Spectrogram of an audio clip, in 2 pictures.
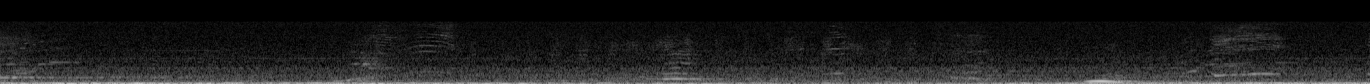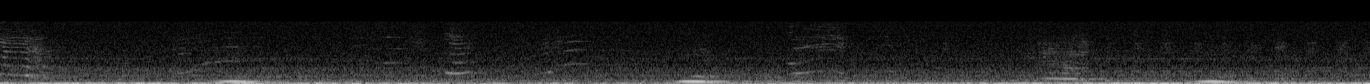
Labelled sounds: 0.4	0.7	humpback whale, 0.90 to 1.1 kHz
4.1	4.5	humpback whale, 1.6 to 6.6 kHz
6.6	6.9	humpback whale, 0.93 to 1.1 kHz
8.3	8.5	humpback whale, 1.9 to 2.2 kHz
12.1	12.8	humpback whale, 1.9 to 3.5 kHz
13.7	14.2	humpback whale, 1.6 to 3.5 kHz
15.7	16.1	humpback whale, 0.90 to 2.3 kHz
17.5	18.4	humpback whale, 0.96 to 1.7 kHz
19.3	19.6	humpback whale, 0.86 to 2.0 kHz
21.6	22.1	humpback whale, 2.0 to 2.6 kHz

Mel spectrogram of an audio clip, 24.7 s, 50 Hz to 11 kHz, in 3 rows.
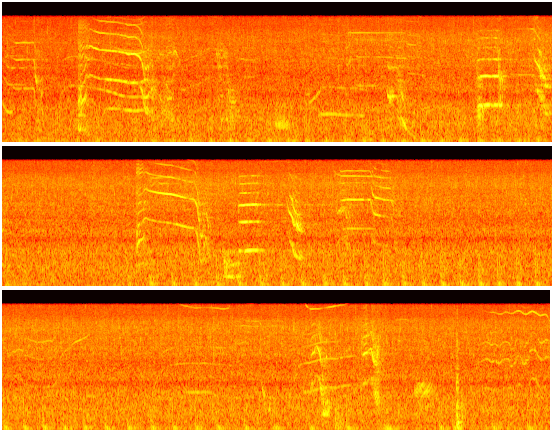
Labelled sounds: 0.1	0.5	killer whale, northern resident, G clan, 2.2 to 4.2 kHz
1.2	2.3	killer whale, northern resident, G clan, 0.78 to 7.5 kHz
3.6	3.8	killer whale, northern resident, G clan, 2.7 to 2.8 kHz
4.6	6.4	killer whale, northern resident, G clan, 0.97 to 5.3 kHz
7.1	7.6	killer whale, northern resident, G clan, 0.78 to 4.7 kHz
8.0	8.3	killer whale, northern resident, G clan, 1.7 to 2.7 kHz
10.2	11.4	killer whale, northern resident, G clan, 0.94 to 8.0 kHz
11.8	12.2	killer whale, northern resident, G clan, 0.81 to 4.5 kHz
12.5	14.1	killer whale, northern resident, G clan, 1.3 to 6.1 kHz
16.9	17.8	killer whale, northern resident, G clan, 2.9 to 3.8 kHz
19.1	20.5	killer whale, northern resident, G clan, 1.8 to 7.8 kHz
20.9	22.2	killer whale, northern resident, G clan, 0.88 to 8.0 kHz
22.7	24.7	killer whale, northern resident, G clan, 0.81 to 6.7 kHz

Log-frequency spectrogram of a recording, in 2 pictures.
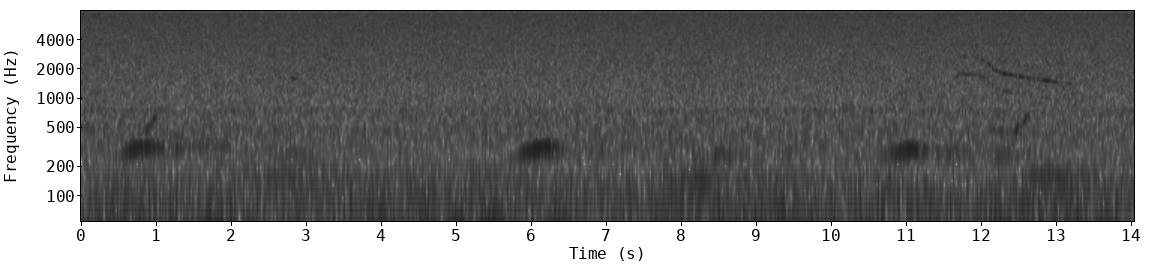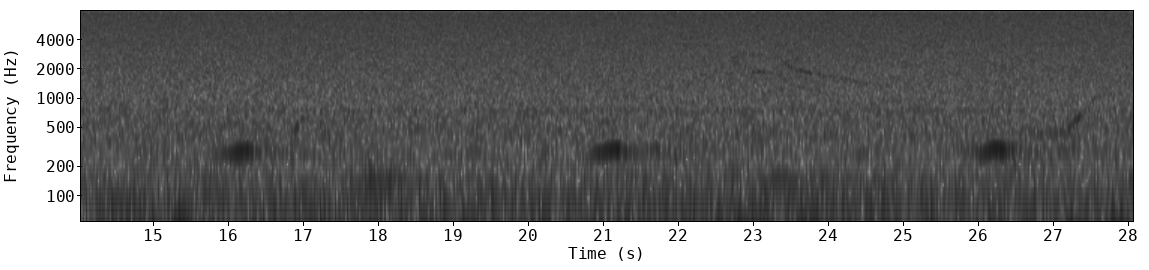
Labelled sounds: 11.6	13.0	killer whale, Bigg's (transient), 1.4 to 2.3 kHz
22.9	23.8	killer whale, Bigg's (transient), 1.8 to 2.3 kHz

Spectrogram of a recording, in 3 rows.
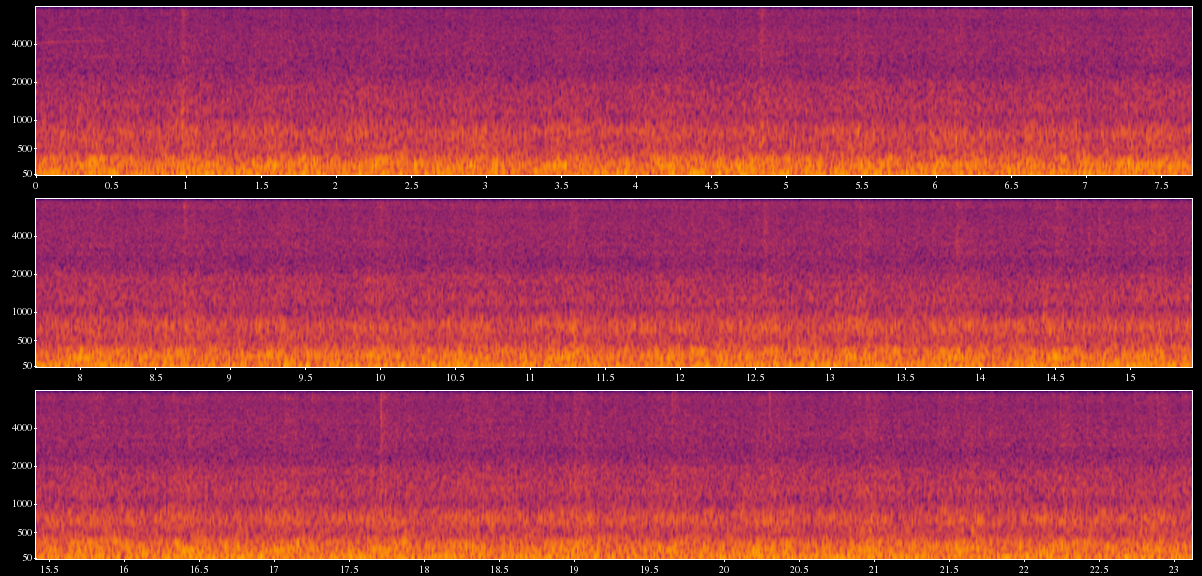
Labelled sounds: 0.0	0.3	killer whale, southern resident, 4.0 to 4.3 kHz

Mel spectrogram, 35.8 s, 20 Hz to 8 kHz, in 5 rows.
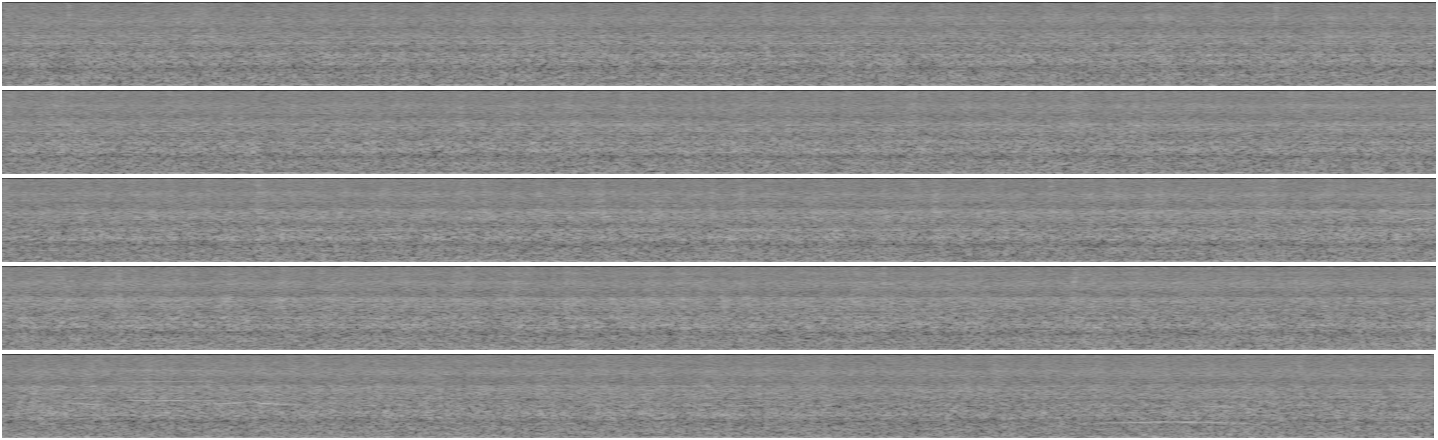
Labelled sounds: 29.3	30.1	humpback whale, 1.2 to 2.9 kHz
34.2	34.8	humpback whale, 0.54 to 0.63 kHz

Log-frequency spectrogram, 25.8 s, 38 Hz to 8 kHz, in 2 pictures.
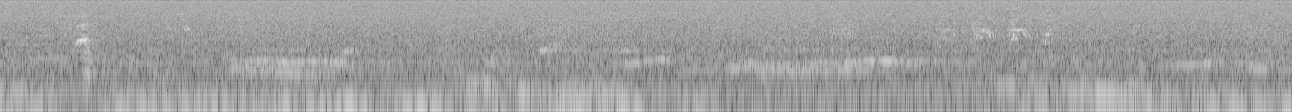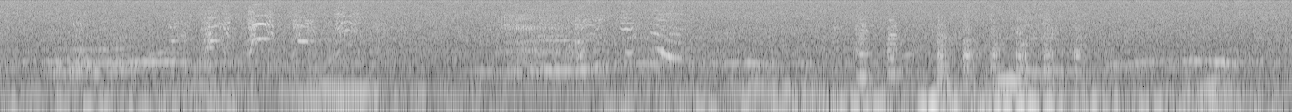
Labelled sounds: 15.4	15.7	humpback whale, 2.1 to 2.7 kHz
17.9	19.0	humpback whale, 1.1 to 3.2 kHz

